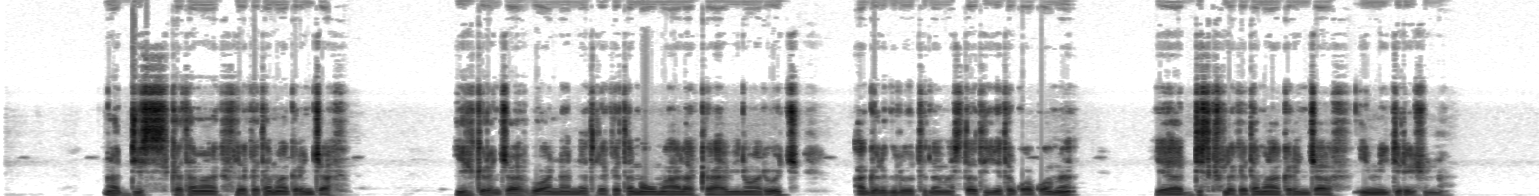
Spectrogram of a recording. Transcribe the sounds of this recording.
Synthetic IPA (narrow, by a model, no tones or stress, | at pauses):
ʔad̪ːiskʰət̪ʰəmakʰɨ̥fləkʰət̪ʰəmakʼɨɾɨnt͡ʃʼaf | jɪhkʼɨɾɨnt͡ʃʼafbəwanːanːət̪ləkʰət̪ʰəmawimahalakːaβaβinəwaɾiwo̞t͡ʃː | ʔaɡəlɡɨlo̞t̪ləməst̪ʼət̪ɨjːɛt̪ʰəkʼakʷʼamə | jɛad̪ːiskʰɨ̥fləkʰət̪ʰəmakʼɨɾɨnt͡ʃʼafimːiɡɾeʃɪnːəw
